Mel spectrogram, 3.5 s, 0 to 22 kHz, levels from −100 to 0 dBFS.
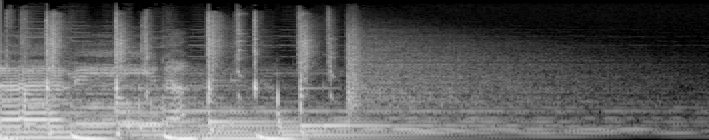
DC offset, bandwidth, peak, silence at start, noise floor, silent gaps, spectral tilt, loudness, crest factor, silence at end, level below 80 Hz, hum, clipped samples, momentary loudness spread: under 0.1%; 16 kHz; 0 dBFS; 0 s; -45 dBFS; none; -5 dB/octave; -14 LUFS; 14 dB; 1.2 s; -18 dBFS; none; under 0.1%; 19 LU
